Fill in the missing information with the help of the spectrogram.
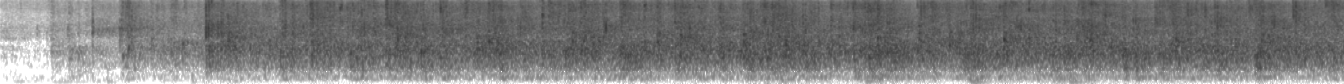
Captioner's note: audience applauding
